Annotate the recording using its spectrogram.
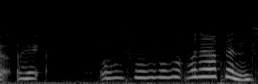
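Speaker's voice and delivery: high, worried stammering.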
